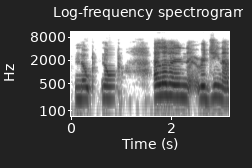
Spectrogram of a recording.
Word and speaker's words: Regina: nope I live in Regina people say it rhymes with something with something naughty yeah well I said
